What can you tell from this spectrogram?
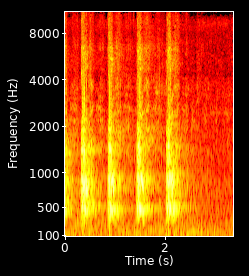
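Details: Dog answering a counting question with four loud, abrupt barks spaced about half a second apart, then silence.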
